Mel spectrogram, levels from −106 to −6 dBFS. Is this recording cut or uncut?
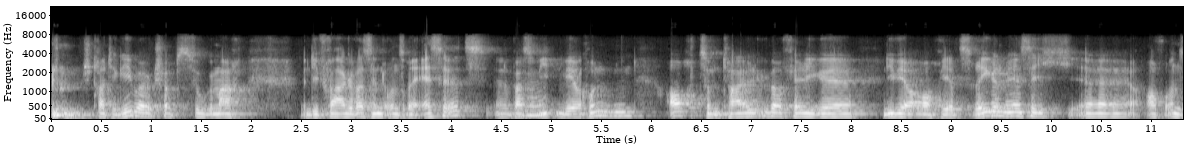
cut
